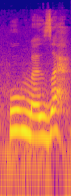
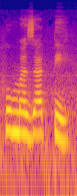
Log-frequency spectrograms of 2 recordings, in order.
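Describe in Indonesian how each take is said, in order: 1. Kata ini berakhir dengan bunyi h yang terhenti. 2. Kata ini berakhir dengan suku kata ti yang penuh. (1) "harus mati di sana ... ta marbutahnya itu menjadi ha" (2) "kita tidak boleh membaca dengan humazati"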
